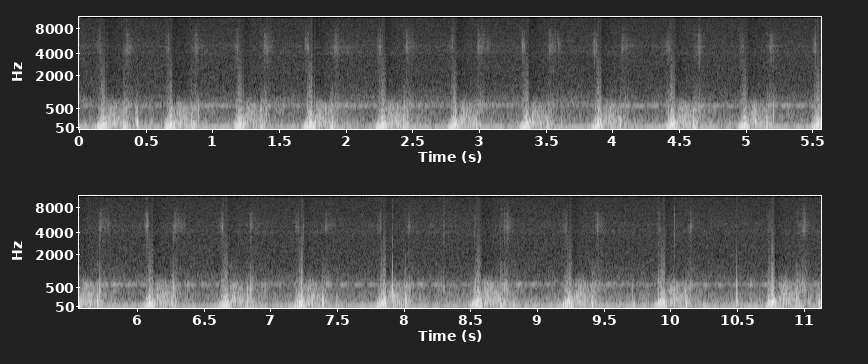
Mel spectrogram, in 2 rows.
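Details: Visible heartbeat recorded with sound: regular low thumps about 110 a minute, somewhat fast, steady background hum; person felt their heart was about to stop; low-quality recording.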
